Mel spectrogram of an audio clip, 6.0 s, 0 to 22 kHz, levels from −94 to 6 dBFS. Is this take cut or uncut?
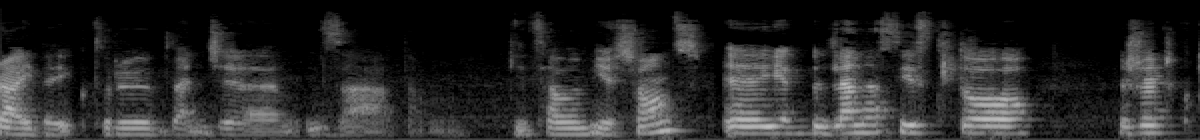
cut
